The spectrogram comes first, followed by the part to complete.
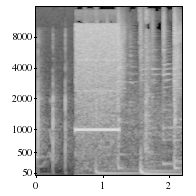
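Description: An edited-in sound effect: a half-second burst of hiss with a steady beep in it, cut off sharply. About a second and a half in, background music with a strong beat starts.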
